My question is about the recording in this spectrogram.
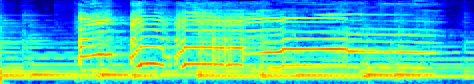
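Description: Rooster crowing once: one long call that begins about half a second in, rising in steps and then held. Plucked ukulele music plays underneath.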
